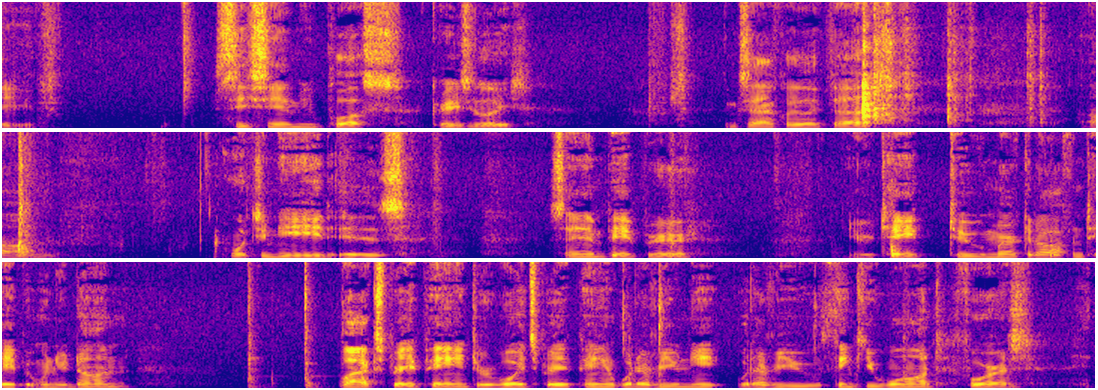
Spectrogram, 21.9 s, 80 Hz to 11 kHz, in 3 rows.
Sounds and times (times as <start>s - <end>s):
Speech: 1.4s - 3.6s, 4.8s - 5.8s, 7.2s - 7.7s, 8.8s - 10.1s, 11.0s - 12.0s, 12.9s - 15.5s, 16.8s - 21.5s.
